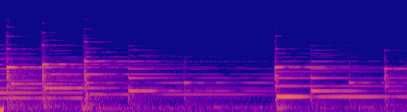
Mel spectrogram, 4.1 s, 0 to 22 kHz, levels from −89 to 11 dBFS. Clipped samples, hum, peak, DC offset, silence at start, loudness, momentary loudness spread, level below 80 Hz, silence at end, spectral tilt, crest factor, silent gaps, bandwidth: under 0.1%; none; -18 dBFS; under 0.1%; 0 s; -35 LUFS; 20 LU; -52 dBFS; 0 s; -5.5 dB/octave; 18 dB; none; 9.6 kHz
